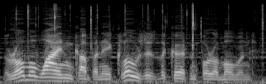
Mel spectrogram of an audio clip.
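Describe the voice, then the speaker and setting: Bright, forceful drama announcer. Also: male voice, medium pitch, lively intonation, quick pace. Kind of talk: dramatic scripted 1940s radio announcing. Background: music.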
